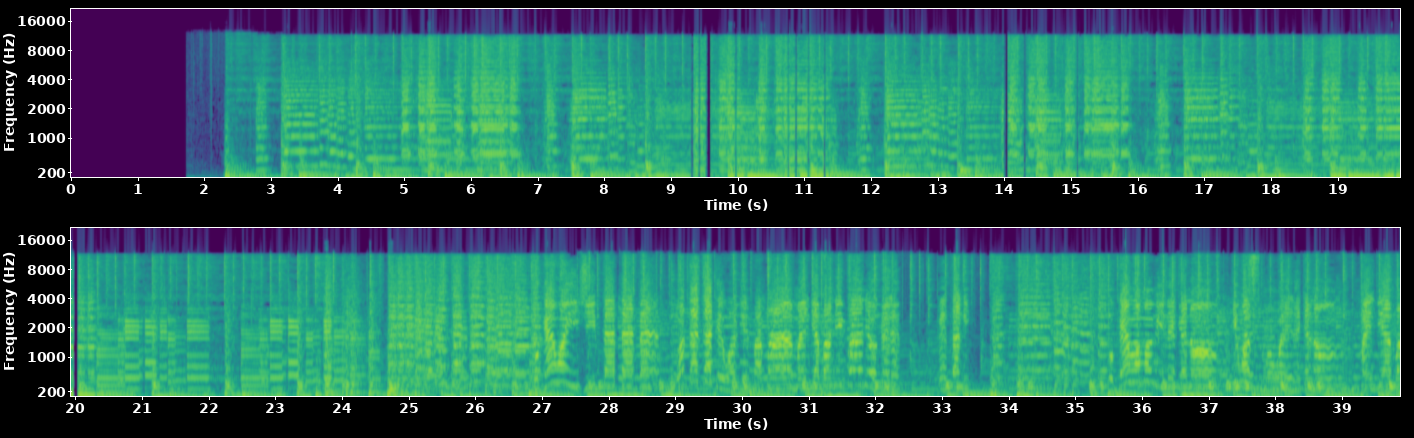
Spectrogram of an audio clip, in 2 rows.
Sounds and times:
Music: 2.3s - 39.8s.

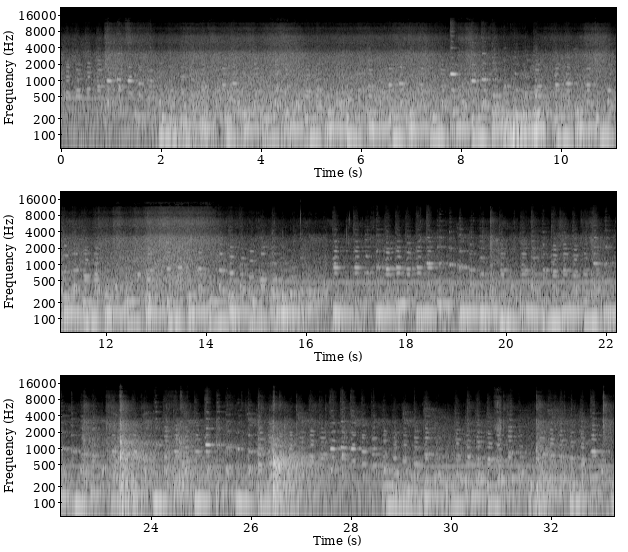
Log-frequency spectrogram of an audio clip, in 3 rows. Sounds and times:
Music: 0.0s - 33.2s.

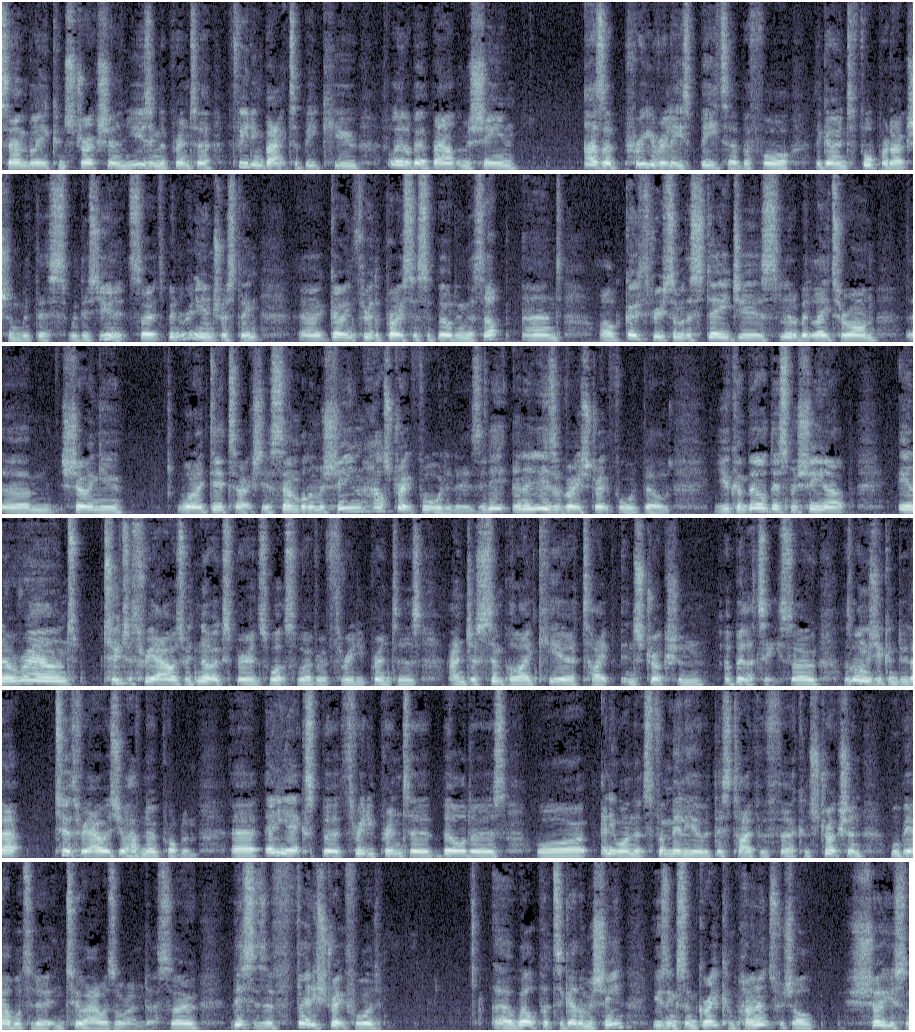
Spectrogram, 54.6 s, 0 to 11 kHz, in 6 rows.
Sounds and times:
Speech: 0.0s - 5.2s, 5.8s - 49.4s, 50.2s - 54.6s.

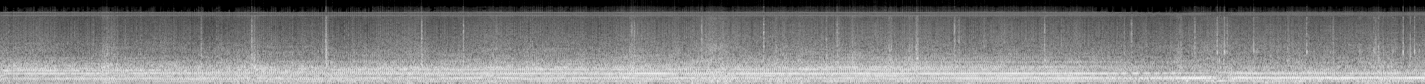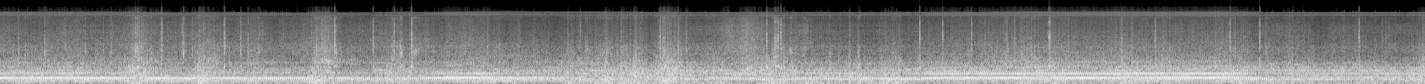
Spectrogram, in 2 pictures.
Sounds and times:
Motorboat, speedboat: 0.0s - 28.5s.

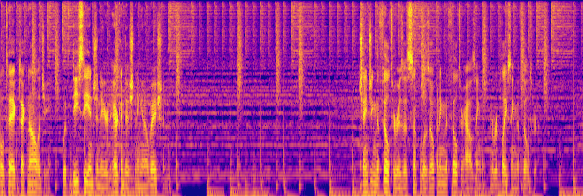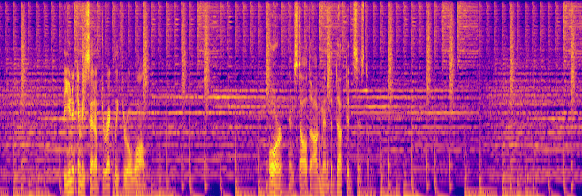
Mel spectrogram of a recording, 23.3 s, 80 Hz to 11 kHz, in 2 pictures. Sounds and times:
Speech: 0.0s - 3.4s, 7.2s - 10.8s, 12.9s - 14.6s, 17.0s - 19.1s
Music: 0.0s - 23.3s.

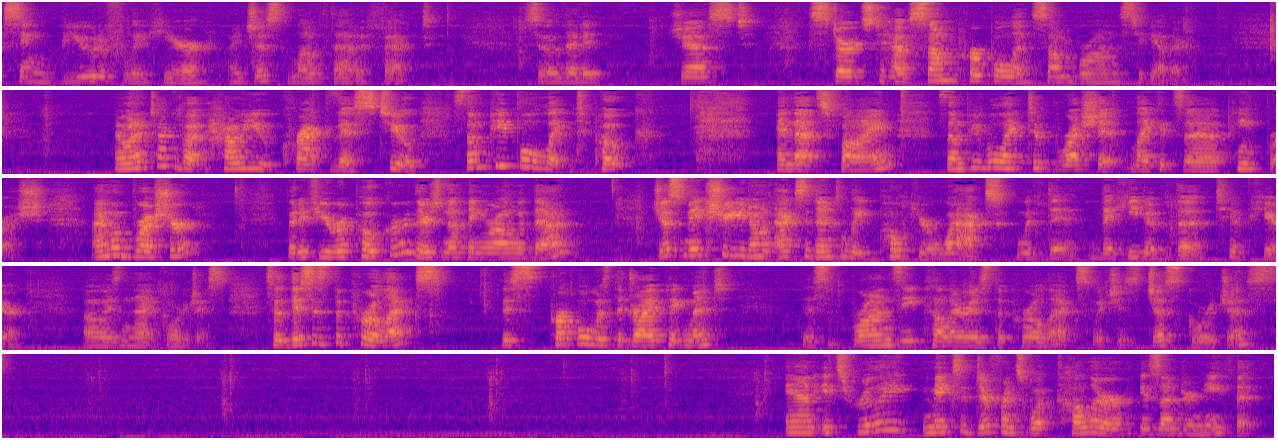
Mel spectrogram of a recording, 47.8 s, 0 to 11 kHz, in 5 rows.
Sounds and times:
Speech: 0.0s - 3.3s, 3.9s - 9.0s, 10.4s - 14.5s, 15.4s - 38.3s, 44.1s - 47.7s.

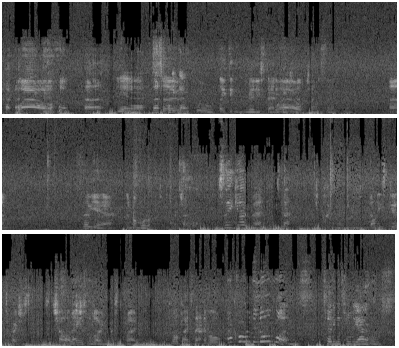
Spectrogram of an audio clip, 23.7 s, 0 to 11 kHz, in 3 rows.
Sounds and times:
Speech: 2.3s - 7.0s, 9.5s - 18.5s.

